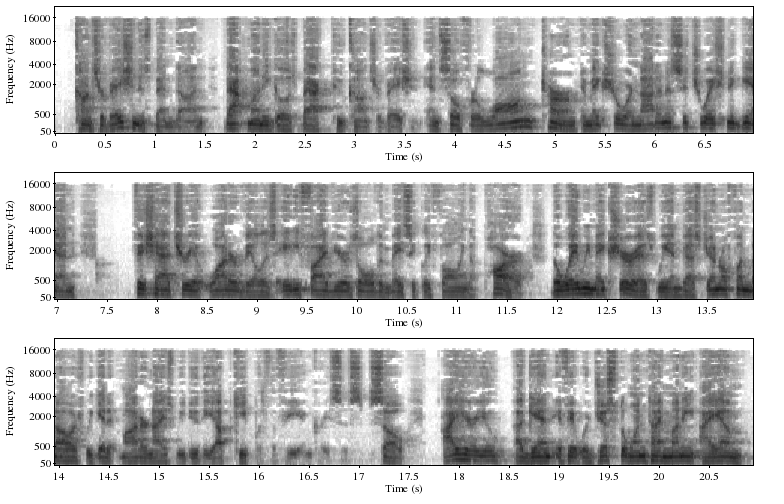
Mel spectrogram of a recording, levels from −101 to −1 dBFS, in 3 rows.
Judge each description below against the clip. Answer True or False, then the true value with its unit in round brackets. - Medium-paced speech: False (210 wpm)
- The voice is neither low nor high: False (105 Hz)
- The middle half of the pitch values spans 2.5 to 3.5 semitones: False (4.1 semitones)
